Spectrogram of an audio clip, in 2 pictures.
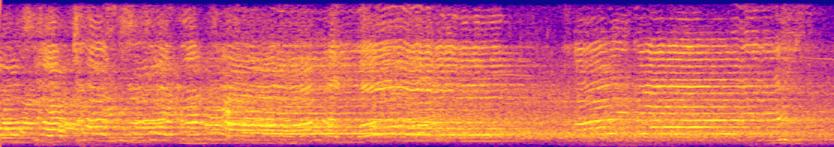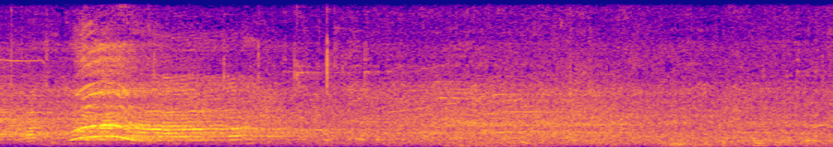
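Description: A lively concert crowd in Thailand shouts and cheers with high-pitched screams, continuous and fairly loud, with a voice calling out over the noise.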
